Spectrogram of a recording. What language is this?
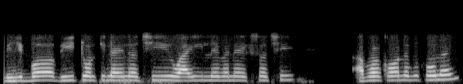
Odia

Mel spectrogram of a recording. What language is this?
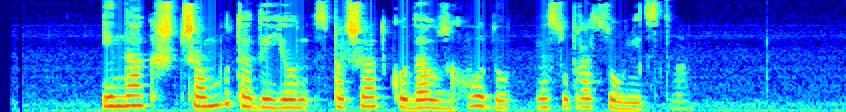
Belarusian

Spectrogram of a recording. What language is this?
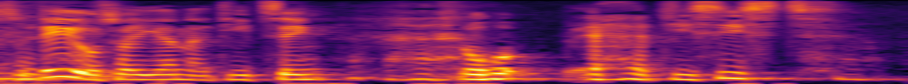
Danish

